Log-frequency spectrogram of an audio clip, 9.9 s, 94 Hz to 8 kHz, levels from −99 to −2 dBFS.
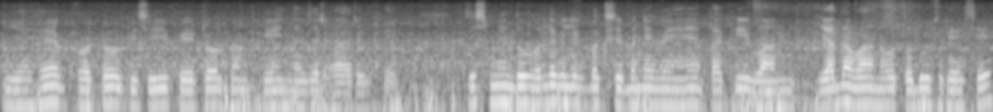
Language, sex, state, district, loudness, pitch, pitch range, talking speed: Hindi, male, Rajasthan, Bikaner, -18 LUFS, 120 Hz, 115-125 Hz, 165 wpm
